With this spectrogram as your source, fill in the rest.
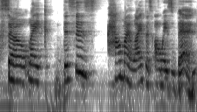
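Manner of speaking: moved, emotional, slow, full of feeling. In a conversation, agreeing with the other speaker, getting emotional. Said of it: "Sorry, I'm getting emotional".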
